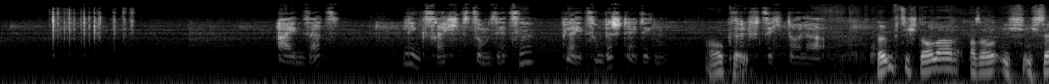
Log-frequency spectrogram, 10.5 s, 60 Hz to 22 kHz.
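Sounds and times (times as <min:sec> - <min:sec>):
quiet steady low casino background ambience in a video game: 0:00.0 - 0:10.4
card shuffling in video game casino ambience: 0:00.5 - 0:01.4
speech: 0:03.0 - 0:10.4.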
